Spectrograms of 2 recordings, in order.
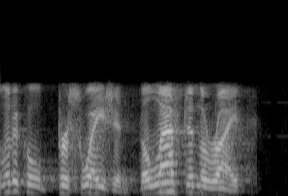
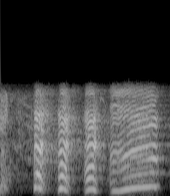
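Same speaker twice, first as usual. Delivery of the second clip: high staccato cackle; hammed-up high chuckle; goofy laugh; 4 semitones higher than usual. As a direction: laugh in rapid bursts at your own crude joke. Laughing at own in-character joke.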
